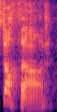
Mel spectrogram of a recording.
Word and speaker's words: Stothard: is welcome Madam it's stothard stth right okay sorry so there's like a h in there or you pronounce the th as a th the th is a th apparently excellent so just uh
